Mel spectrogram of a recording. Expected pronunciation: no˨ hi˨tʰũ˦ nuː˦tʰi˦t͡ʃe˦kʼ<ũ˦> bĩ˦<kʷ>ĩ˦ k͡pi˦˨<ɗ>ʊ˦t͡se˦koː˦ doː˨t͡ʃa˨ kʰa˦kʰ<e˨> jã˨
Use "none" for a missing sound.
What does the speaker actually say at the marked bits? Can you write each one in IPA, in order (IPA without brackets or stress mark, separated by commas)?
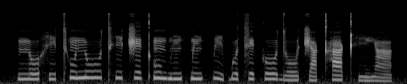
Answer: ũ˦, k͡p, ɓ, i˨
